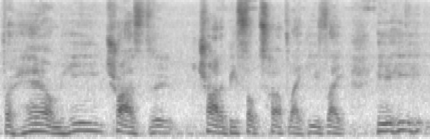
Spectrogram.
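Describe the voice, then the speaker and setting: A man of middle pitch chats through a personal story. He is openly affectionate and gushing, often repeating and restarting a phrase for emphasis. Faint noisy ambience sits behind his voice. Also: slow, mellow. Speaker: co-host telling a couple's story. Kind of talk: casual conversational storytelling. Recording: clearly noisy room ambience.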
